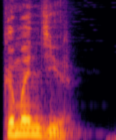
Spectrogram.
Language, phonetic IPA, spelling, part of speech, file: Russian, [kəmɐnʲˈdʲir], командир, noun, Ru-командир.ogg
- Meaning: 1. commander, commanding officer 2. boss, chief, Cap (term of address to a man)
